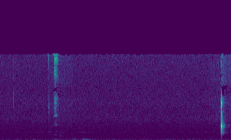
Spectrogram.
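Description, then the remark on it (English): A couple of sharp computer mouse clicks, one early and one near the end, separated by a quiet stretch with only a faint low rumble underneath, as someone clicks a trash can icon on screen. “Okay, clicking the trash can does nothing.”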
